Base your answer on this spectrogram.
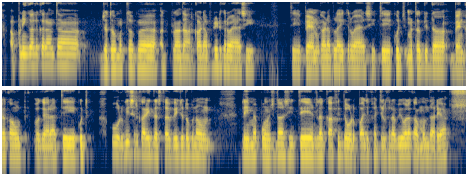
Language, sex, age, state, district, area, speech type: Punjabi, male, 18-30, Punjab, Pathankot, rural, spontaneous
